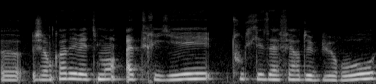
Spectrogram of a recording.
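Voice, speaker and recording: Pitched fairly high, a woman speaks with ordinary variation in her pitch. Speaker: lifestyle vlogger. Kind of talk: casual vlog. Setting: at home, apartment tour. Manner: soft-spoken; hesitant, many fillers.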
